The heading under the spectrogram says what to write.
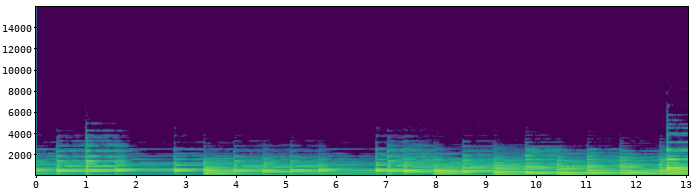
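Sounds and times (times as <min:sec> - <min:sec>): slow solo piano music: 0:00.0 - 0:13.0.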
